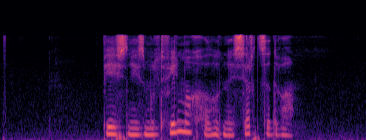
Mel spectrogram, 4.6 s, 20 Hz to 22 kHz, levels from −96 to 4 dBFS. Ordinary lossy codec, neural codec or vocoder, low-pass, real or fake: none; none; none; real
